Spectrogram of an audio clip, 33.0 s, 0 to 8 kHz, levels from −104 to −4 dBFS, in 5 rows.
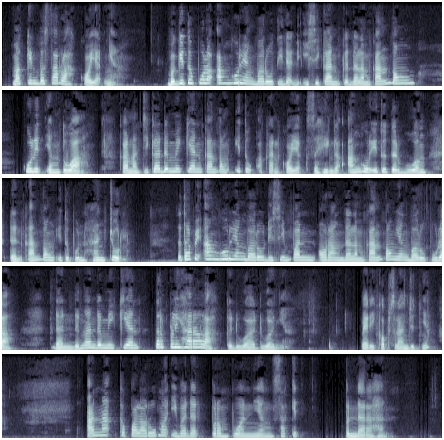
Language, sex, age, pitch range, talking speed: Indonesian, female, 20-39, 210-275 Hz, 105 wpm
